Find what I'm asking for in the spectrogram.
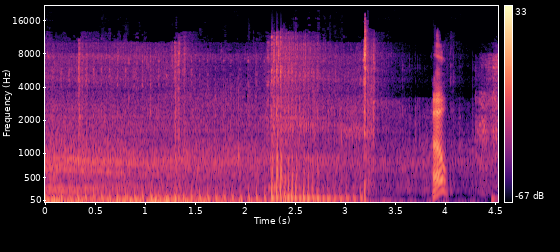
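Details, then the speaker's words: A Chinese single-cylinder carbureted motorcycle that earlier cut out near 6,000 rpm stalls after running flat out uphill, despite a new ignition box. It thumps raggedly, coughs through the carburetor and dies within seconds. The needle was already raised; the owner suspects jetting and will check the plug. "she stalled. You hear that? Coughed through the carburetor, was like, whoop, I'm done."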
